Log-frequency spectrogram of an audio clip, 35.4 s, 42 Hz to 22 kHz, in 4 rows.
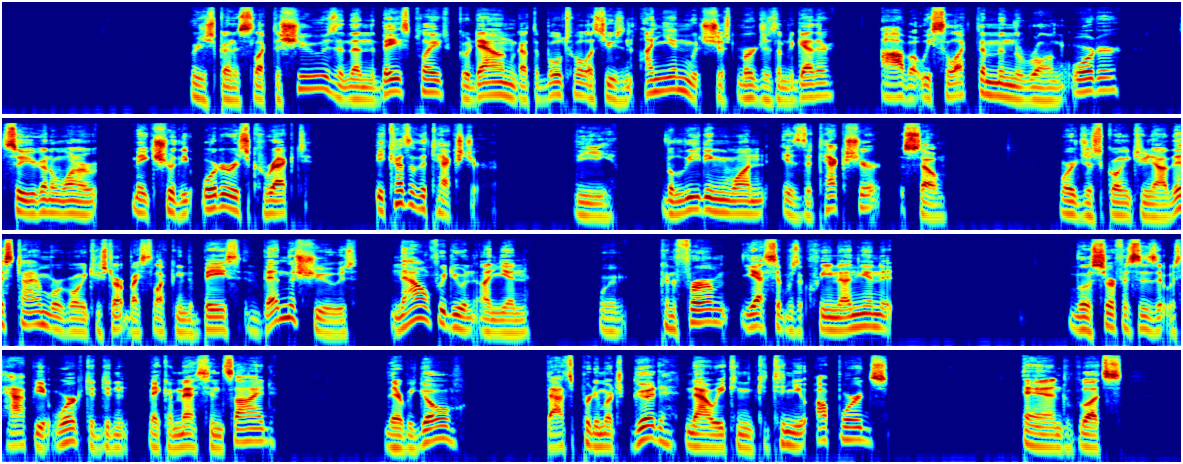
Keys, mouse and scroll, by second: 0.0 middle click, 0.6 click, 0.8 middle click, 1.4 click, 5.3 click, 5.9-6.2 scroll up 3, 6.2 middle click, 6.7-7.0 scroll up 5, 7.0 middle click, 7.9 scroll down 1, 8.1-9.7 middle drag, 10.0-10.3 scroll down 4, 10.3-11.8 middle drag, 13.5 ctrl+z, 13.9-15.4 middle drag, 15.5 click, 16.0 click, 16.8 click, 17.7 click, 18.3 click, 18.6 click, 19.2 shift+click, 21.5 click, 22.0 middle click, 22.3-22.7 scroll up 7, 22.7-24.3 middle drag, 25.5 scroll down 6, 25.7 middle click, 26.4-27.1 scroll up 1, 27.1 click, 27.6-29.3 middle drag, 29.3 t, 29.7 scroll up 3, 30.0 middle click, 30.8 middle click, 30.8-32.0 scroll up 1, 32.9 t, 34.2 t.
